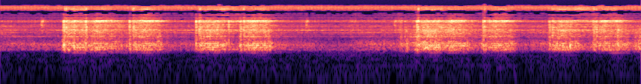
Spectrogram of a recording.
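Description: Soundtrack of an action film clip playing on a television, a series of loud swells and hits with quieter gaps between them, heard thin and tinny through the TV's small speaker.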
